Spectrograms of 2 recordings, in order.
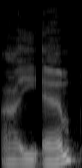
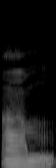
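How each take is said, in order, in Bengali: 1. এটি দুটি আলাদা শব্দ হিসেবে বলা হয়। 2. এটি সংক্ষেপ হয়ে একটি ছোট শব্দাংশে বলা হয়। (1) "আই অ্যাম কে আমরা শর্ট করে বলতে পারি" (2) "শর্ট করে আমরা বলতে পারি আম"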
